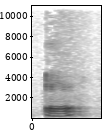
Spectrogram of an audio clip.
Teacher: the so-called rounded vowels just pronounce the vowel for example o you might notice that your lips are rounded and this makes the vowel rounded too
